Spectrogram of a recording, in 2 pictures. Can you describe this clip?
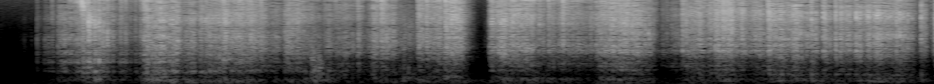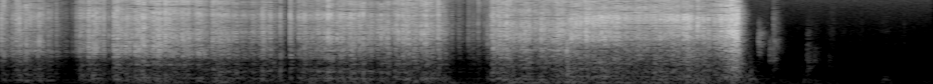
tearing a piece of paper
